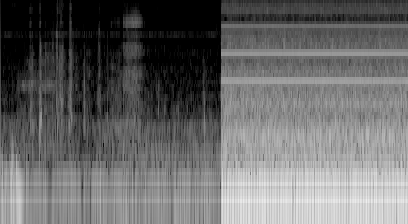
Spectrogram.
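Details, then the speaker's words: Air brake system tested after an air dryer service (new O-rings and greased fittings): engine at a steady low rumble with a faint even whine while pressure builds fairly quickly. No hiss of escaping air; no leaks heard. "Thanks for filling up pretty quick. No leaks that I could hear anyway."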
